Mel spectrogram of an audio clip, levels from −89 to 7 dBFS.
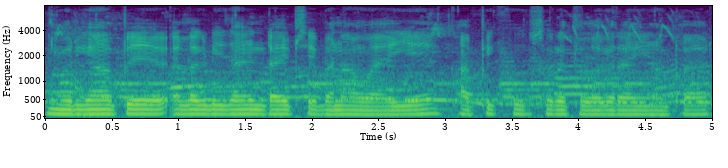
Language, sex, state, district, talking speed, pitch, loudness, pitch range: Hindi, male, Rajasthan, Bikaner, 215 wpm, 115 Hz, -14 LUFS, 110-120 Hz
